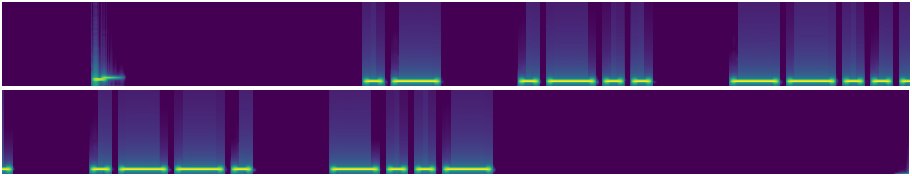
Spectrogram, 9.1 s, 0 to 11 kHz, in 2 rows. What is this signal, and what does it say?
Morse code, heard as a keyed tone, about 17 wpm, spaced as for 12 wpm, 700 Hz. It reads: AL7PX
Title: USA Call Signs - 2x Character Spacing - 17wpm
